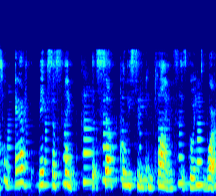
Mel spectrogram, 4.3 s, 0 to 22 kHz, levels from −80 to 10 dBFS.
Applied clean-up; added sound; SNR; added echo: neural mask model DeepFilterNet 3.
